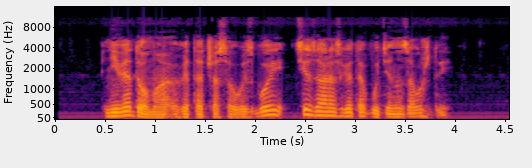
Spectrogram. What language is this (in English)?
Belarusian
